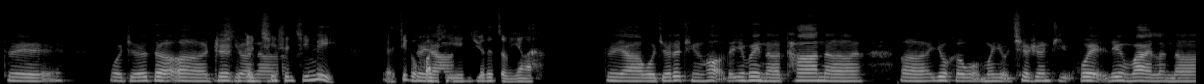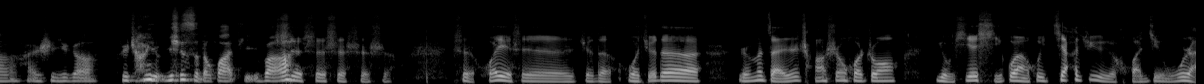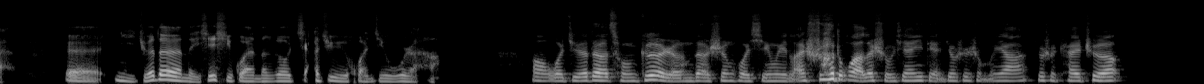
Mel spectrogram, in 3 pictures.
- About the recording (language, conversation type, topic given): Chinese, unstructured, 你认为环境污染最大的来源是什么？
- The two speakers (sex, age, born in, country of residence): female, 55-59, China, United States; male, 55-59, China, United States
- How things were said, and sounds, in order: laughing while speaking: "非常有意思的话题吧"; laughing while speaking: "说的话"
